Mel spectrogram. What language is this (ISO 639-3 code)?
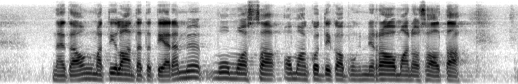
fin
